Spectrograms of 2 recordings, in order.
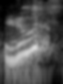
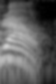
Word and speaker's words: route: You see, route and route. Route and route. Route American, route British.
